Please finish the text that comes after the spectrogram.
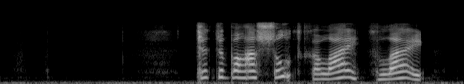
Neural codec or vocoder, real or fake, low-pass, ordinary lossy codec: autoencoder, 22.05 kHz, a latent of 192 numbers a frame, VITS, trained on many speakers; fake; 7.2 kHz; none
